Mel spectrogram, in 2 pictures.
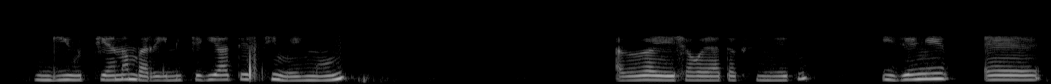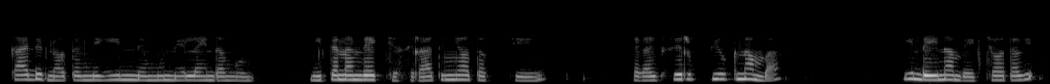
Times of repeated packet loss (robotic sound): none

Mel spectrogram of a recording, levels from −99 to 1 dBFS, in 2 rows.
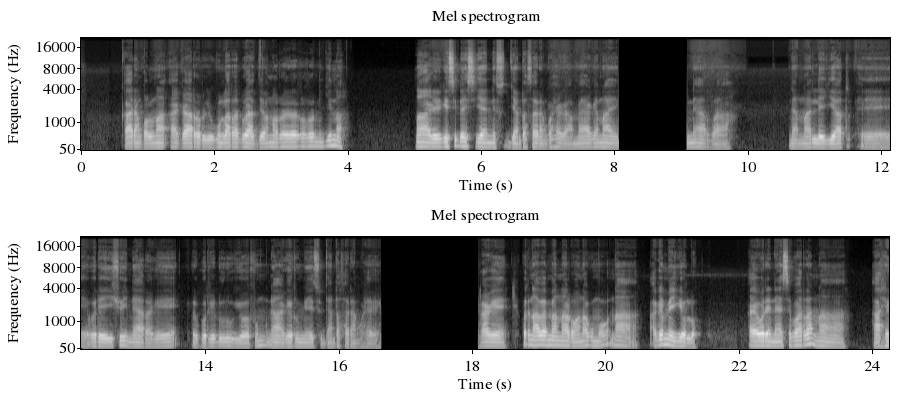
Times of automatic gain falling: none

